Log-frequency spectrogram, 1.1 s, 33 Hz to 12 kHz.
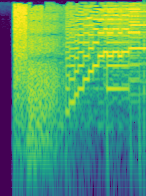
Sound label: hit jingle; Parappa The Rapper Stage 6 Jingle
